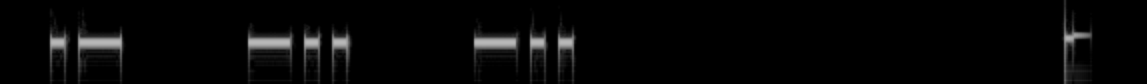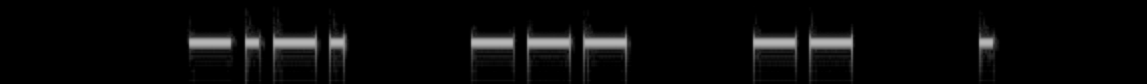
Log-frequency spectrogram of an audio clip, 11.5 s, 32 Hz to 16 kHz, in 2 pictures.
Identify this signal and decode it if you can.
Morse code, heard as a keyed tone, about 17 wpm, spaced as for 10 wpm, 700 Hz. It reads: ADD COME
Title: 3x Character Spacing - Top 200 Words - 17wpm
